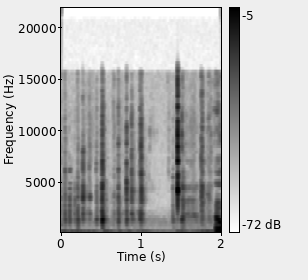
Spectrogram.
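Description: Computer keyboard typing: a few separate, irregular keystrokes.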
